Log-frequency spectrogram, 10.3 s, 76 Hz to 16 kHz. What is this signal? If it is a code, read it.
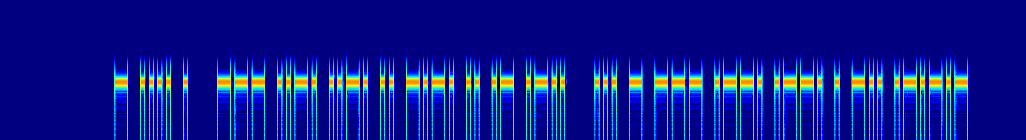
Morse code, heard as a keyed tone, about 28 wpm, 700 Hz. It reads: THE OFFICIAL STOPPED.
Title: A Sound Of Thunder 28wpm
